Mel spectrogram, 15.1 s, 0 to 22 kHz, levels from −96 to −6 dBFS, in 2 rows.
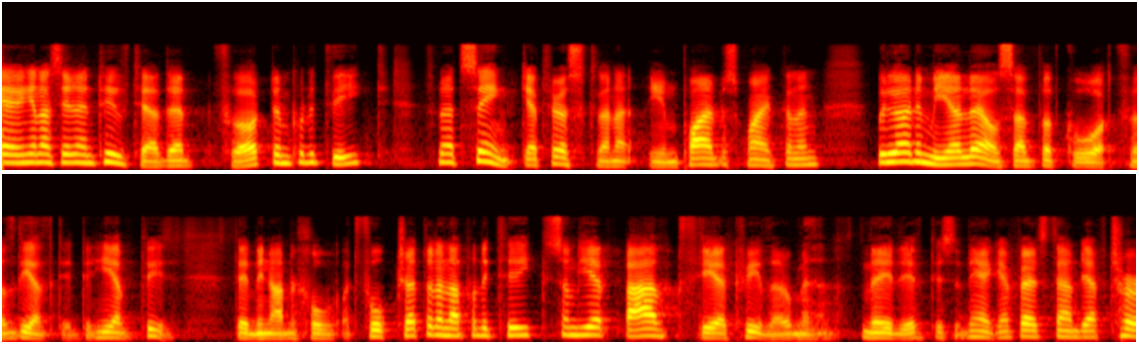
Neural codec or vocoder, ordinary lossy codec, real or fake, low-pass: codec, 16 kHz, 0.5 kbps, FunCodec, trained on LibriTTS, 25 frames a second; none; fake; none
